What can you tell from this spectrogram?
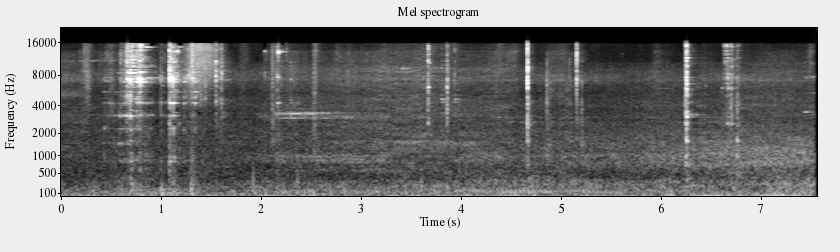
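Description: Metal parts and tools clinking and tapping now and then, several sharp clicks spread over a few seconds, over a steady low rumble.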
